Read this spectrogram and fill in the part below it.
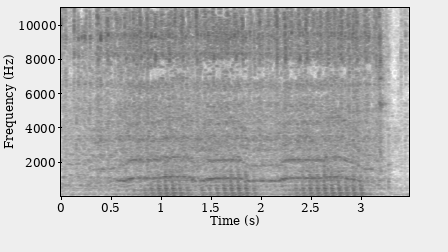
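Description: A sewing machine stitches patchwork quilt block pieces together with a 1/4 inch seam allowance, running close and steady with a rhythmic mechanical chatter that stops abruptly near the end.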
